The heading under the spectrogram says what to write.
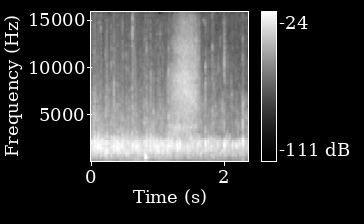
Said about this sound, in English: Everyone give Adam a round of applause.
